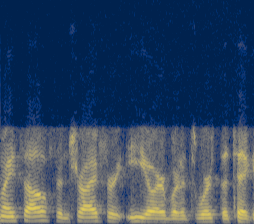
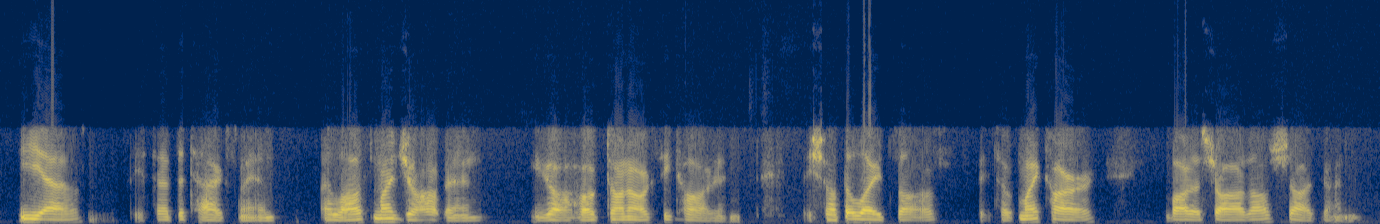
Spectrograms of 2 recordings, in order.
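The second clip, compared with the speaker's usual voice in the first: bad, gloomy donkey-style voice; 5 semitones lower than usual. For a guessing game, the speaker performs a bad Eeyore impression for a listener to guess. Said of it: "that was not a great Eeyore impression".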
